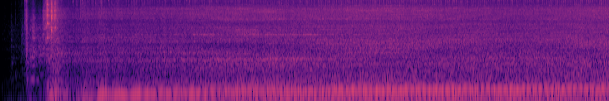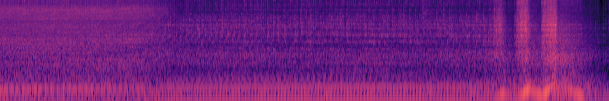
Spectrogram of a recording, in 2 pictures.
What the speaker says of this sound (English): So come on up, we'll fire it up for you right now.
